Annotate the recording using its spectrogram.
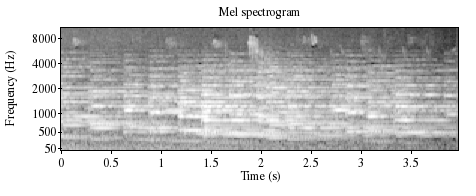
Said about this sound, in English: All Britten's walks were within the sound shadow of the bells of Aldborough Parish Church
